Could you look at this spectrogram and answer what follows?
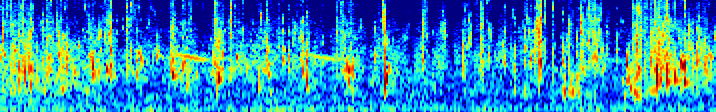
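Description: Water trickles and splashes steadily as it rinses across a gold pan full of very fine gold-bearing material, a close, continuous dribbling with small sloshing bursts throughout.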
